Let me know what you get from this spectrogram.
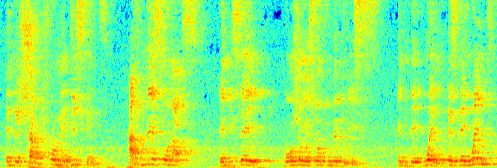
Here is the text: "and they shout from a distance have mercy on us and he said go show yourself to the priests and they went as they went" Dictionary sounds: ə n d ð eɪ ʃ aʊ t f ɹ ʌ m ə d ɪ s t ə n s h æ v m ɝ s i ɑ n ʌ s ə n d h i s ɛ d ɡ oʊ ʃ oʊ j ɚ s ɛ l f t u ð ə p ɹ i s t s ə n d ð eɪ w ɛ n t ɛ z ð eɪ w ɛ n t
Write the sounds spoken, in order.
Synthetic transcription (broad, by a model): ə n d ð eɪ ʃ aʊ t f ɹ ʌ m ə d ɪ s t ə n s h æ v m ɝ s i ɑ n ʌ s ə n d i s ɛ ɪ ɡ oʊ ʃ oʊ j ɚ s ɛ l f t u ð ə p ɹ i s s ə n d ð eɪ w ɛ n t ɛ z ð eɪ w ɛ n t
